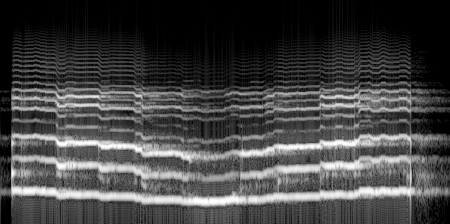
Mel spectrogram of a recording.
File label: soprano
